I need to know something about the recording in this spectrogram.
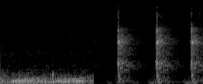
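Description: A knife chops through a banana on a cutting board.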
